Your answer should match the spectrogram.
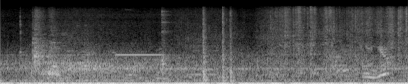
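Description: Car engine idling, a steady low rumble heard inside the cabin, with a few clicks and one short high beep a little after a second in.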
